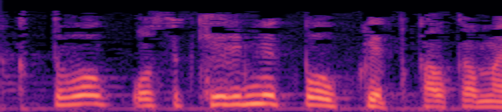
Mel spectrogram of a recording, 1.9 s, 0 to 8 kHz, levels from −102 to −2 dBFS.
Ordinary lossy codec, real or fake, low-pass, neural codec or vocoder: MP3, 24 kbps; fake; 7.2 kHz; codec, 44.1 kHz, 7.8 kbps, DAC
